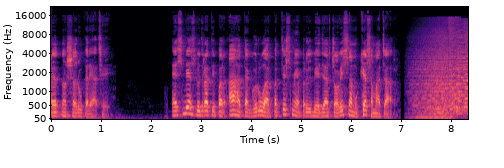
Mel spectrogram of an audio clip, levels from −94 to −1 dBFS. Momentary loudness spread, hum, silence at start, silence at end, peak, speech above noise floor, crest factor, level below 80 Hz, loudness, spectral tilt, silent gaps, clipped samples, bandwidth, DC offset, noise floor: 10 LU; none; 0 s; 0 s; -8 dBFS; 42 dB; 18 dB; -52 dBFS; -27 LUFS; -5 dB/octave; 6.99-7.04 s; under 0.1%; 19 kHz; under 0.1%; -68 dBFS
